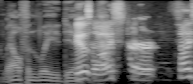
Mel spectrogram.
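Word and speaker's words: Elfen Lied: off and Alin lead I've been corrected many times that it's elf I'm not sure what it is it's lead that's how they say it in German it's a German uh word Elfin lead so I start so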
